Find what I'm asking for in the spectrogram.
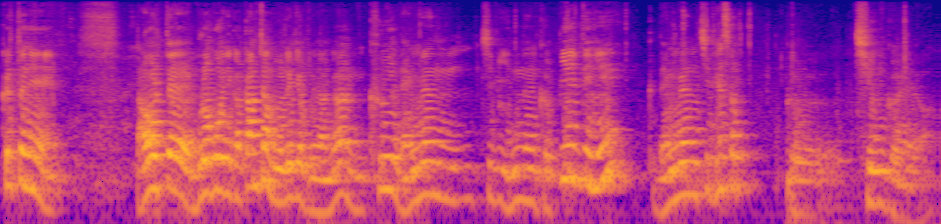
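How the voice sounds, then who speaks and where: A man's voice: a little high, animated, normal speed, warm tone. A man giving a conversational lecture at a forum, acting out everyday scenes and pressing his points with growing emphasis. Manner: chatty, acts out everyday scenes with rising emphasis. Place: lecture hall at a youth forum. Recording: echoey hall with faint background hum.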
